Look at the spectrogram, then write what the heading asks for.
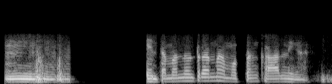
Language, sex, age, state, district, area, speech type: Telugu, male, 18-30, Telangana, Jayashankar, rural, conversation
